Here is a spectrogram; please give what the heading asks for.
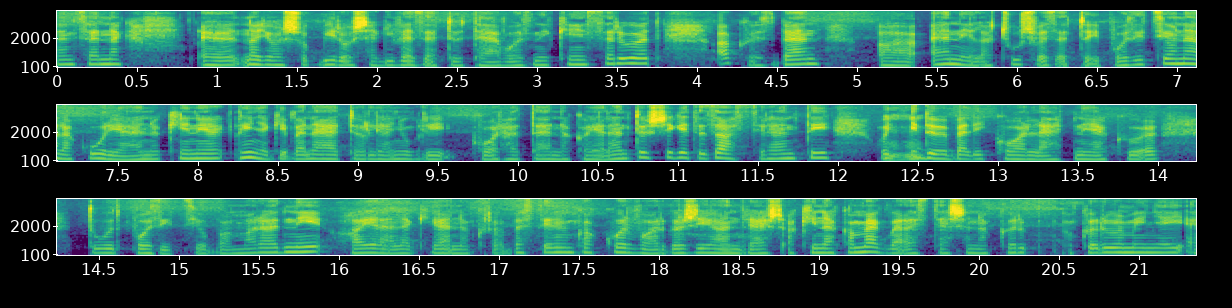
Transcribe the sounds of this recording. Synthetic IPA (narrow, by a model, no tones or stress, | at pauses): ɛnt̪sɛrnɛknɒɟo̞nʃo̞ɡ̚biːɾoːʃaːɡivɛzɛt̪øːt̪aːvo̞znikeːɲsɛɾylt̪ɒkø̞zbɛnɒɛnːeːlʔɒt͡ʃuːt͡ʃʋɛzɛ̰t̪ø̰ːjḭpo̞zit̪sijoːnaːlɒkuːɾjɒɛlnø̞kʰeːneːlleːɲɛɡeːbɛnɛlt̪ørliɒɲuɡlikʰo̞rɦɒt̪aːrnɒkɒjɛ̰lɛnt̪øːʃeːɡeːt̪ɛzɒst̪jɛlɛnt̪iho̞ɟid̪øːbɛliko̞rlaːt̪neːlkylt̪ud̪po̞ziːt̪sijoːbɒmːɒɾɒd̪nihɒːjɛlɛnlɛɡiɛlnø̞krø̰lbɛseːlyŋkɒkːo̞rvɒrɡɒʒiɒnd̪raːʃɒ̰kinɛkɒmɛɡʋva̰ːlɒst̪aːʃaːnɒkkøɾylmeːɲɛjiʔɛ̰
